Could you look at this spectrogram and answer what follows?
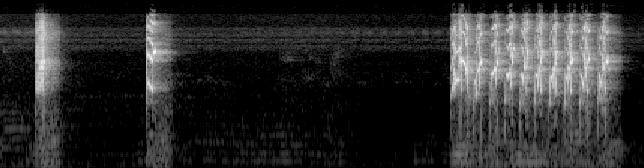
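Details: Lovebird sounds played to provoke a rival into answering and singing: two separate sharp high chirps, a pause of over two seconds, then a rapid chattering burst of about eleven clipped chirps.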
